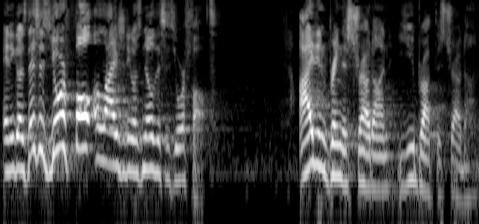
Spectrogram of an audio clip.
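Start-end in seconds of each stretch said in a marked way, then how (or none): 0.4-1.8 high, loud mock accusing; acted accusation. Accuser blaming Elijah for the drought, loud and high. 2.1-7.1 lowered, controlled comeback; firm retort. Retold or imitated. Elijah answering his accuser over the drought, low and firm.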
